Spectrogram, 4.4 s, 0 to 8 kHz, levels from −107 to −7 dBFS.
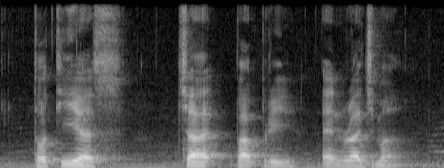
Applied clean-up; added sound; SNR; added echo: none; none; none; none.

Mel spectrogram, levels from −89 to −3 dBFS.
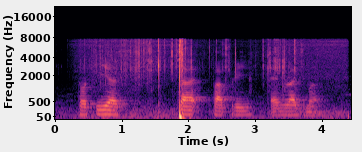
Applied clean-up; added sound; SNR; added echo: none; Crack; -5 dB; none.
